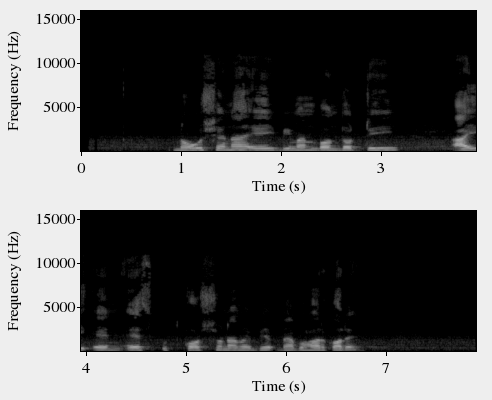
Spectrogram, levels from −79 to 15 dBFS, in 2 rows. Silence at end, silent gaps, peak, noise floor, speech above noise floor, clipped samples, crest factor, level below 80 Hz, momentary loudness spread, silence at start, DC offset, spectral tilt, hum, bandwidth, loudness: 1.2 s; none; -8 dBFS; -62 dBFS; 34 dB; under 0.1%; 22 dB; -84 dBFS; 9 LU; 0.95 s; under 0.1%; -6 dB/octave; none; 11 kHz; -28 LUFS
